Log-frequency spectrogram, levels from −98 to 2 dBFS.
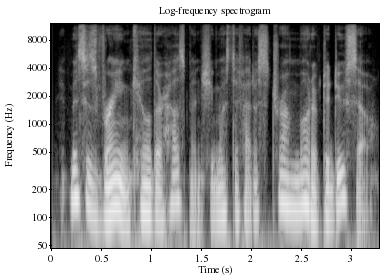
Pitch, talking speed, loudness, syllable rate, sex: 115 Hz, 295 wpm, -17 LUFS, 6.5 syllables/s, male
